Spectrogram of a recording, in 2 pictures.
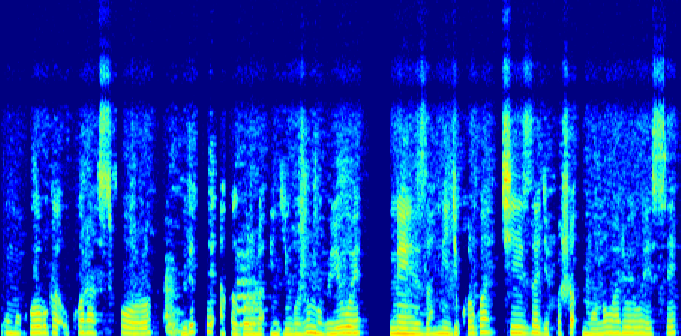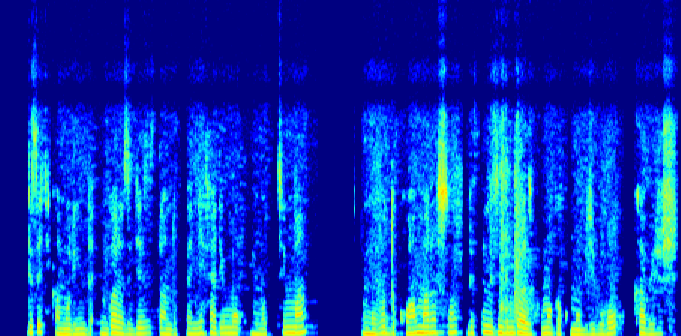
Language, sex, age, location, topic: Kinyarwanda, female, 18-24, Kigali, health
